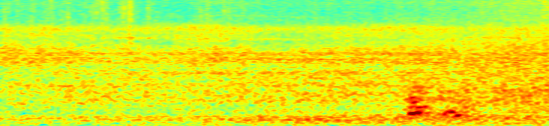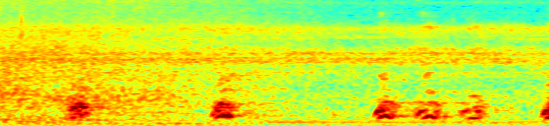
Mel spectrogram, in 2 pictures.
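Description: A dog barking: a string of about nine short barks beginning about three seconds in, coming quicker near the end, over a steady chirping of insects.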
